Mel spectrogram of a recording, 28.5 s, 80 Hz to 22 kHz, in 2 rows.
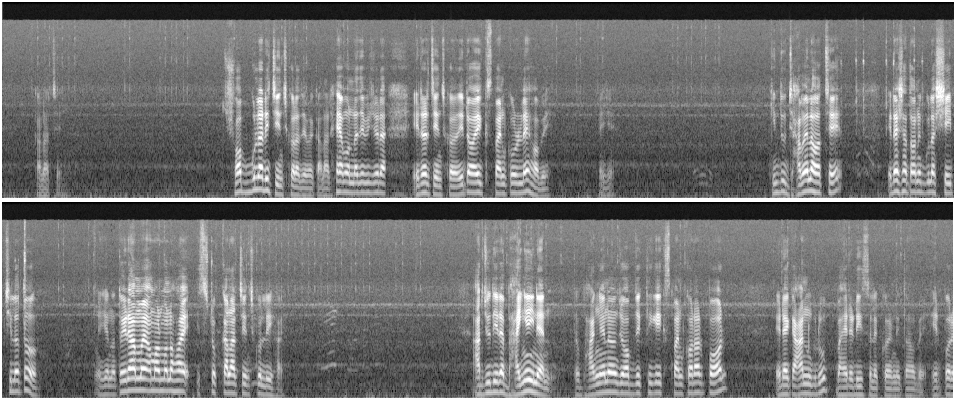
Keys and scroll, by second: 12.4 ctrl+z, 12.8 ctrl+z, 13.7 ctrl+z, 14.5 ctrl+z.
